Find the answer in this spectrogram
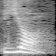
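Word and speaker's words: Ё: Next, Yo. Yo. Yo. Like in English your.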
